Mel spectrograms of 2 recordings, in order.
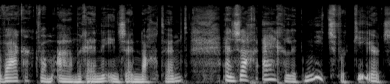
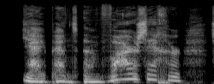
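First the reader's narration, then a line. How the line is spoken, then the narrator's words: Guard stammering. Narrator (Dutch): stamelde de bewaker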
